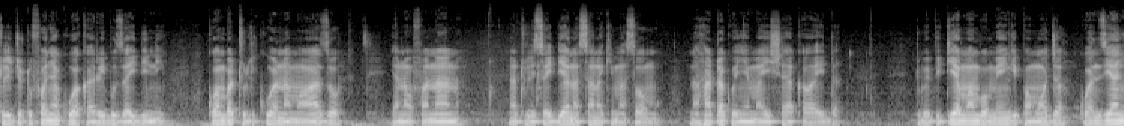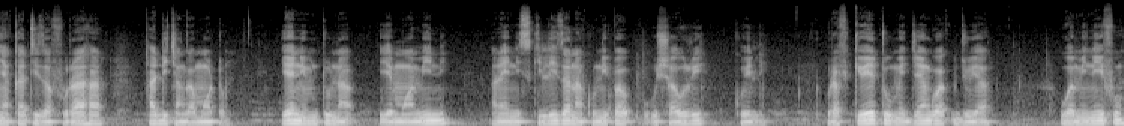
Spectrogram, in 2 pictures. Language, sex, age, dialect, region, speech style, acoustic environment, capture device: Swahili, male, 25-34, Kenya - Nairobi Sheng-influenced, Kenya, relaxed, music, desktop / Windows / Chrome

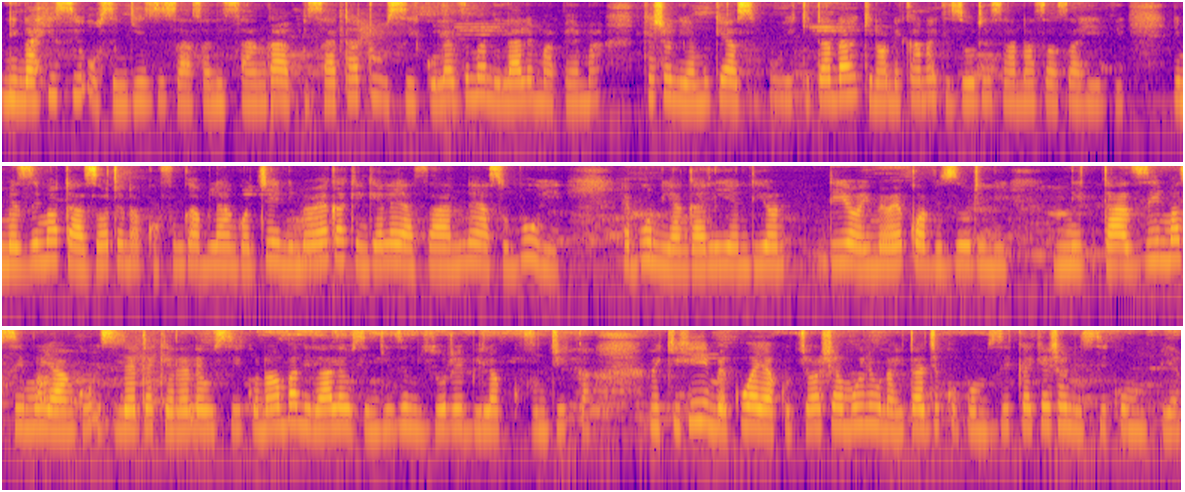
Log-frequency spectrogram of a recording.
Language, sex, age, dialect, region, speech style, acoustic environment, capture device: Swahili, female, 18-24, Kenya - Nairobi Sheng-influenced, Kenya, happy; excited, people talking; traffic, mobile / Linux / Chrome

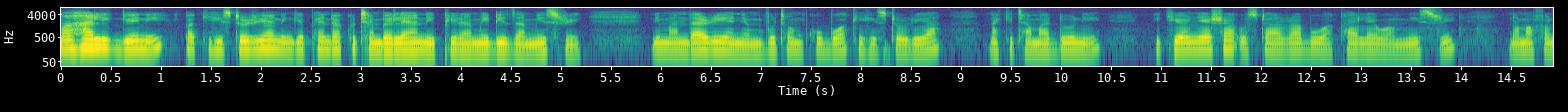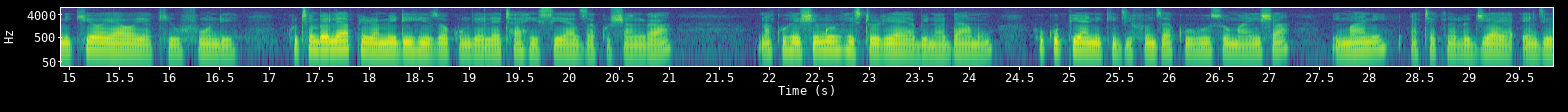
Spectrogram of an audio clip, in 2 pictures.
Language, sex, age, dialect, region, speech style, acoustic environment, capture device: Swahili, female, 18-24, Kenya - Mombasa, Kenya, focused, silence, mobile / Linux / Chrome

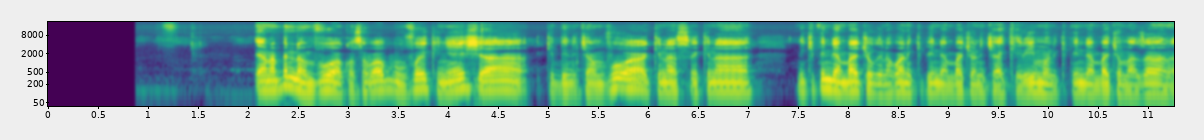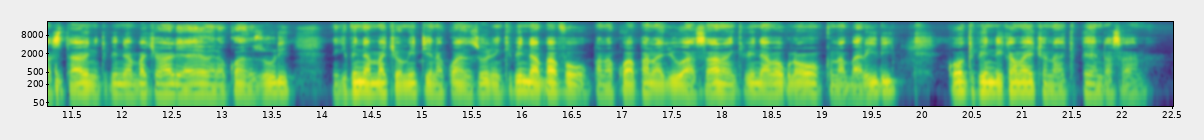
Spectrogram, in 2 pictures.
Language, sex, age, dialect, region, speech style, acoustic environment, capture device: Swahili, male, 25-34, Kenya - Nairobi Sheng-influenced, Kenya, relaxed, silence, mobile / Linux / Chrome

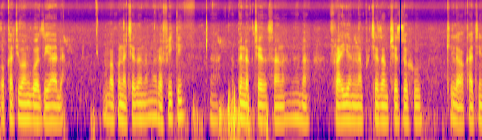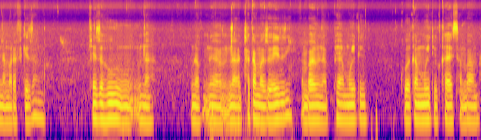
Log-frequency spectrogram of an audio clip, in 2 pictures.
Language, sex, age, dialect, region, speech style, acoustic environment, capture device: Swahili, male, 18-24, Kenya - Nairobi Sheng-influenced, Kenya, relaxed, nature, mobile / Linux / Chrome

